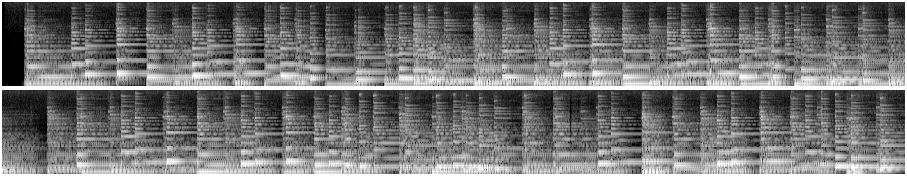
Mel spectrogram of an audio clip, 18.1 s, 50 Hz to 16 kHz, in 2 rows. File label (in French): Bourree, hurdy gurdy; Bourrees a 2 Temp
